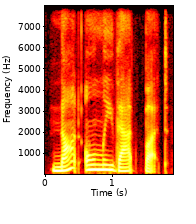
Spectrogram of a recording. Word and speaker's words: not only that, but: It's a chunk. Not only that, but the stress usually falls on that.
